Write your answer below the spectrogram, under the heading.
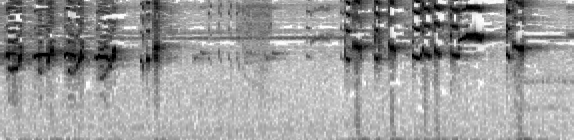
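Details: Oriental magpie-robin answering a rival magpie-robin's singing with persistent song. Rapid strings of bright whistled notes open the passage, then after a short pause a varied, fluty run of sharp and sliding notes follows.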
